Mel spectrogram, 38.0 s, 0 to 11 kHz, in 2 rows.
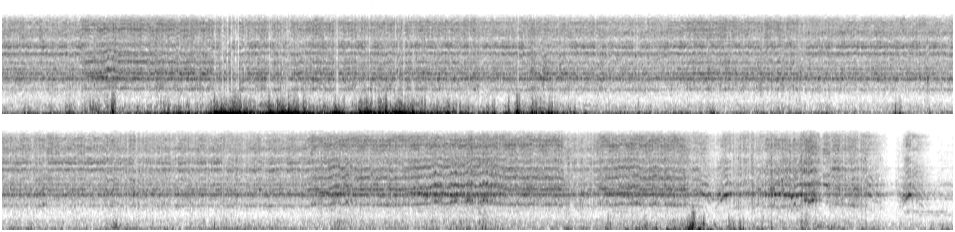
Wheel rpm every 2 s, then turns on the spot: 160, 160, 160, 160, 160, 160, 160, 160, 160, 160, 160, 160, 160, 160, 160, 160, 130, 160, 30.
none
